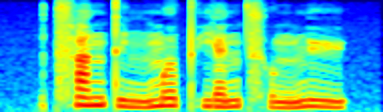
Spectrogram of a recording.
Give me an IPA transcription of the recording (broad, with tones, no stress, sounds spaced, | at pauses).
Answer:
t͡sʰ a˦ n t̪ i˨˩ ŋ m ɤ˦ t̪ʰ j ɛ˨˦ n t͡sʰ ʊ˨˩ ŋ n̪ y˥˨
